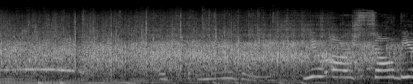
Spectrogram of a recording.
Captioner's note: applause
